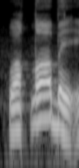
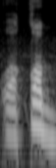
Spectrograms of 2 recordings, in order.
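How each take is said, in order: First: The final consonant ends with a bouncing echo. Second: The final consonant stops abruptly without a bounce. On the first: The speaker calls it right. "ওয়াকবে বলতে হবে" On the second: The speaker calls it wrong. "অধিকাংশ লোক ওয়াকব বলে"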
